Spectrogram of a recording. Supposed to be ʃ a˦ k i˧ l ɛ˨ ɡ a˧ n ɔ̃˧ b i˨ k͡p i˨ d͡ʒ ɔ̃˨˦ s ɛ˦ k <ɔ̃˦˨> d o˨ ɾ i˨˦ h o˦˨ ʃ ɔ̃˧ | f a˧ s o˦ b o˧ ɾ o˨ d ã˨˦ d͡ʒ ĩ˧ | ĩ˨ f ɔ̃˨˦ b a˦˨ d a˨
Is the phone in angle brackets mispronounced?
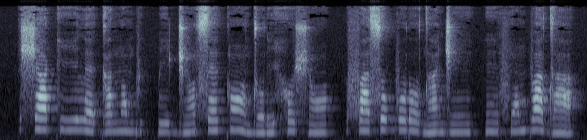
no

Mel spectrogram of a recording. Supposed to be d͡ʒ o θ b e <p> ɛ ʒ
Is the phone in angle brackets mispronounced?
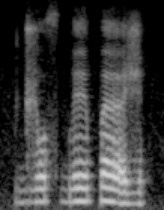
no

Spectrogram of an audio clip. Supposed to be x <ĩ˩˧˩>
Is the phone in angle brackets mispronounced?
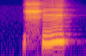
no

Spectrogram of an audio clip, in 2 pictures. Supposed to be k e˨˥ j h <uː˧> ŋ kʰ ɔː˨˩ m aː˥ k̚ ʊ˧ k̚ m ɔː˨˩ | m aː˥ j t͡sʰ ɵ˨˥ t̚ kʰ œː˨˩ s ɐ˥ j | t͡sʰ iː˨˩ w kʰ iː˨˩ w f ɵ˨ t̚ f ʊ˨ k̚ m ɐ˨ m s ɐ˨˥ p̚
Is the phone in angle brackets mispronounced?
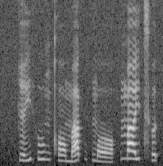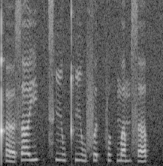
no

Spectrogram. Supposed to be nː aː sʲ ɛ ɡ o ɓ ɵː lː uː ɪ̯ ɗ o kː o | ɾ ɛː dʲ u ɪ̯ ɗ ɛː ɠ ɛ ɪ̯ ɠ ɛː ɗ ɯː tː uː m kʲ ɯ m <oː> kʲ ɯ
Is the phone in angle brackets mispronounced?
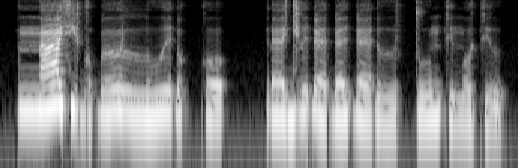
no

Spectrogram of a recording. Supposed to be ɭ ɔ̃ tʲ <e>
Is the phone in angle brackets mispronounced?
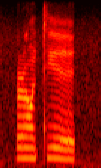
no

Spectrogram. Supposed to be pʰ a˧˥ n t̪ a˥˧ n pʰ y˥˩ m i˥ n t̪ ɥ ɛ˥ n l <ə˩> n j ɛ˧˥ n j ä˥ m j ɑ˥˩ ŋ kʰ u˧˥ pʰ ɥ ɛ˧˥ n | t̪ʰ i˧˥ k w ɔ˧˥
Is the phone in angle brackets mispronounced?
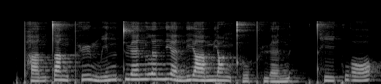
yes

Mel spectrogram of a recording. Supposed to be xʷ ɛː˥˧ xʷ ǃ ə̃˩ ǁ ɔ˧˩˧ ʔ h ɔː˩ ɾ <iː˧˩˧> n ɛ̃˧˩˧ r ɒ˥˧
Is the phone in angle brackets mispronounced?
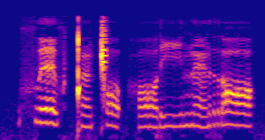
no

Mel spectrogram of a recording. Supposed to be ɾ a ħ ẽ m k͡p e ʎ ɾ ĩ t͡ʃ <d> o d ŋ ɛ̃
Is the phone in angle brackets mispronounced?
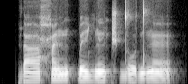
no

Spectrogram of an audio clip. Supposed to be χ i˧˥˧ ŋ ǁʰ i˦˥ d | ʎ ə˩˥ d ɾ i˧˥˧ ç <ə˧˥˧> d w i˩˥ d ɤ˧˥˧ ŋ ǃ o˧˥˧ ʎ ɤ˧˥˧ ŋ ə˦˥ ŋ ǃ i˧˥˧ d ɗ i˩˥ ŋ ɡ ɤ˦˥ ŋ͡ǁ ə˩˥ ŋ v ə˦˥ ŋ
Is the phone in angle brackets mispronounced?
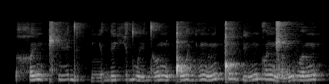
yes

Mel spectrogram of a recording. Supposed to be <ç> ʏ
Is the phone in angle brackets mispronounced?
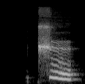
yes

